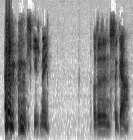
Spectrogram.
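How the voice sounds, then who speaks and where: A man's voice: a little high, big pitch swings, takes it slowly, a little mellow, dry recording, lo-fi sound. A man co-hosting a podcast, casually discussing a film in a hesitant, rambling way. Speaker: podcast co-host.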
